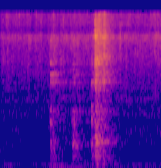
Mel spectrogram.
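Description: Beans stirred with turmeric in a pan, two quiet scraping stirs over a faint low sizzle, with no voices.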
